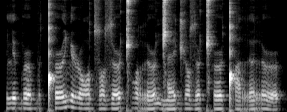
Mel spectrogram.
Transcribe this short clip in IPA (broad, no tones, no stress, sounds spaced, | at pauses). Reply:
lʲ ə b ə˞ b ə ǃʰ ə˞ ʎ ə ɭ ɔ d͡z ɔ z ə˞ ɡ͡ǁ ɔ r ə˞ ŋ͡ǁ ɛ d͡ʒ ɔ z ə˞ ǁʰ ə˞ ǃʰ a r ə r ə˞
